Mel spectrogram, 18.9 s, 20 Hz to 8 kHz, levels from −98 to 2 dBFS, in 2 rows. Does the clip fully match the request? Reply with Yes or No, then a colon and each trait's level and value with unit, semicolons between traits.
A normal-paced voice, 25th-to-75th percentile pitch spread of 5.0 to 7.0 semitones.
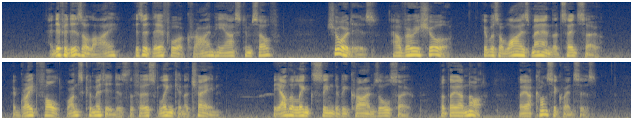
No: average, 175 wpm; average, 4.1 semitones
